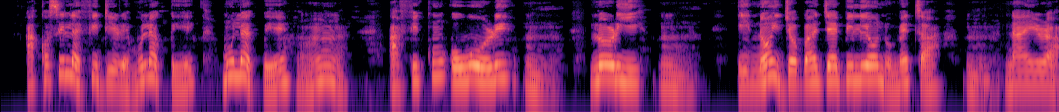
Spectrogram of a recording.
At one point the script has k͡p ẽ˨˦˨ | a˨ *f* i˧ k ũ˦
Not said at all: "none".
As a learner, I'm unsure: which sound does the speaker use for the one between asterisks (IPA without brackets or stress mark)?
f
